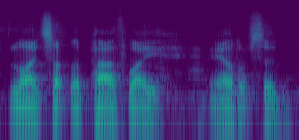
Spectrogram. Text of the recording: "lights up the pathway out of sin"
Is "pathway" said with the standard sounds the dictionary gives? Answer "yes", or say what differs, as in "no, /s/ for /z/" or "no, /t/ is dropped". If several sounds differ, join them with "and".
yes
